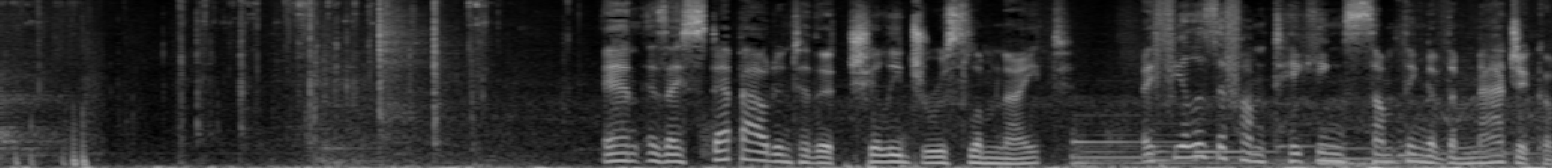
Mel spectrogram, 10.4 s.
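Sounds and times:
door being locked: 1.2 - 3.4
speech: 4.0 - 10.3.

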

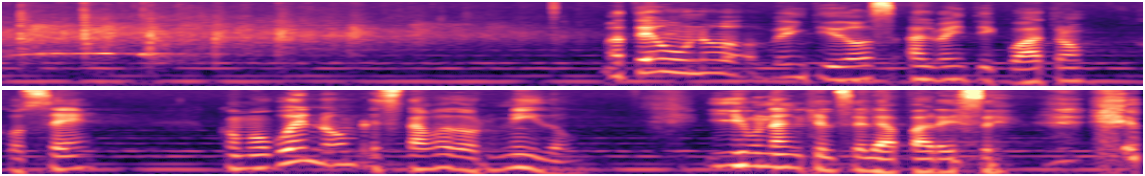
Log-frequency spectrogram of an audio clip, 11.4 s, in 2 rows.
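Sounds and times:
audience applause: 0.0 - 2.6
speech: 3.1 - 6.3, 6.9 - 11.4.

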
